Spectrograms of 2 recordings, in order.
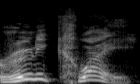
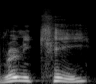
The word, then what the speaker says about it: Rooney Quay: You got Rooney Quay. No, not Quay. Come on, you know better. It's Rooney Key.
